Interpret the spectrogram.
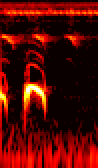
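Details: A local spotted dove, recorded for use as a lure to prompt other doves to call, gives one soft, low, rounded coo that rises slightly and then falls. A steady, thin, high insect-like whine runs underneath.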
